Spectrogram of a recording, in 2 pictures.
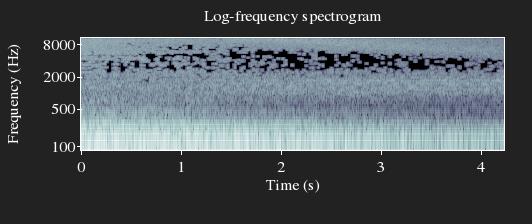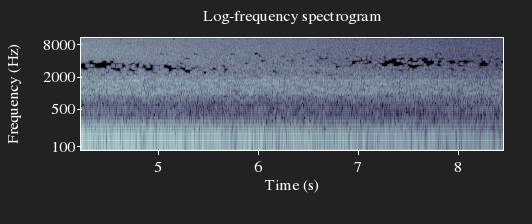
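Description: The tail of a bass-heavy DJ remix track after the beat has stopped. A deep bass rumble with a hiss on top fades steadily away, with no rhythm left.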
